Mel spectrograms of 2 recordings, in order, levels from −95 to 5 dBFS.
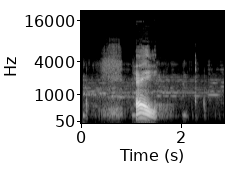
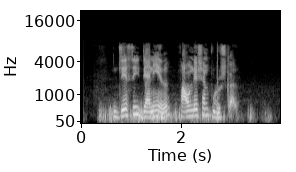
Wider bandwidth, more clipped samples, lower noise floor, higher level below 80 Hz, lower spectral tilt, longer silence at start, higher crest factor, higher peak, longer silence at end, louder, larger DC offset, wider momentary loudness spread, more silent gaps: about the same, 7.4 kHz vs 7.6 kHz; neither; about the same, -49 dBFS vs -46 dBFS; second, -72 dBFS vs -44 dBFS; about the same, -5.5 dB/octave vs -6.5 dB/octave; first, 0.6 s vs 0.35 s; about the same, 18 dB vs 16 dB; about the same, -2 dBFS vs -2 dBFS; first, 1.4 s vs 0.2 s; about the same, -14 LUFS vs -15 LUFS; neither; first, 25 LU vs 14 LU; neither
